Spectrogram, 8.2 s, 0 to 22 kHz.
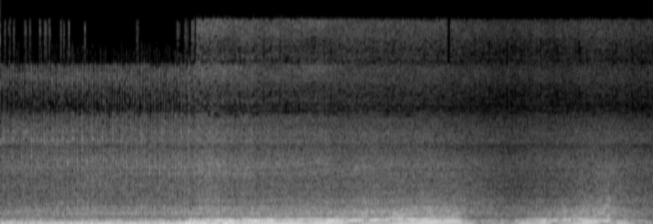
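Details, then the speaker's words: R32 GTR with crank angle sensor reconnected and ECU rebooted: engine catches, revs climb and drop back smoothly, clean even note, no knocks or rattles; healthy warm-up before dyno tune. "got running sounds good I'm just letting it warm up then I'll check the level of the oil and see where it's at but it sounds super good"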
